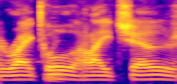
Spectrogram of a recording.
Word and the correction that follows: Reichel: je n'ai pas exactement regardé sa prononciation. – C'est Reichel.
